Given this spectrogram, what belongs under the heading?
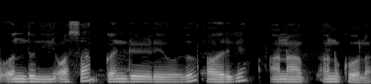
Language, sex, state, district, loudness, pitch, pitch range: Kannada, male, Karnataka, Raichur, -27 LUFS, 125 Hz, 115-130 Hz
